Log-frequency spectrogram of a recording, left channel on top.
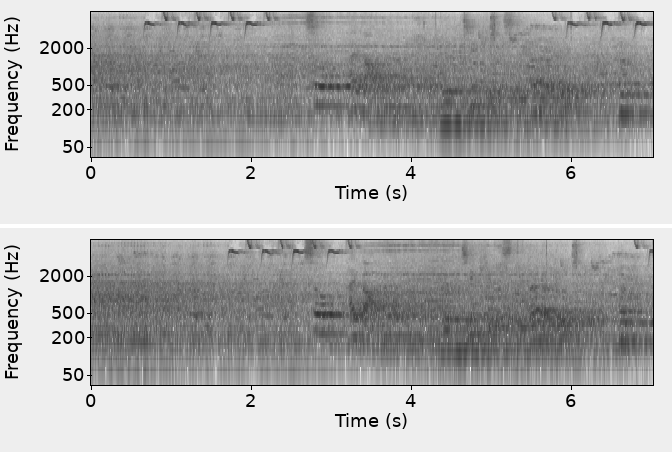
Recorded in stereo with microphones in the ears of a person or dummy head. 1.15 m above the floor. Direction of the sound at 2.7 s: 50° right (ahead or behind).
